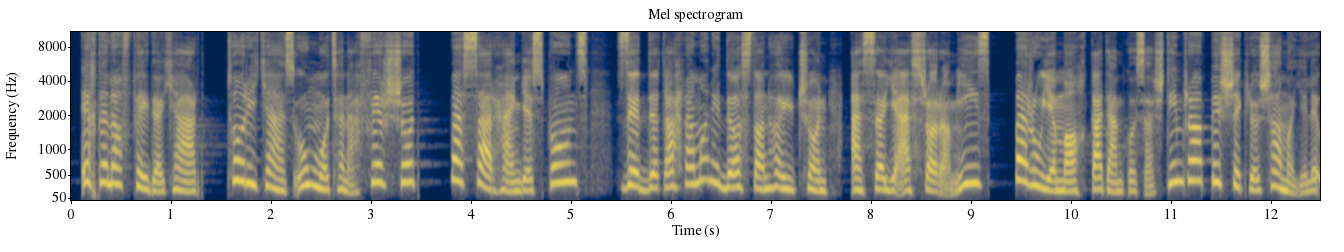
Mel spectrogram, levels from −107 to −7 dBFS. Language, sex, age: Persian, female, 10-29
